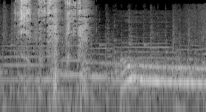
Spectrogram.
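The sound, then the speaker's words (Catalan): Several loud, wet crunching bites in quick succession as the wicked wolf leaps on Little Red Riding Hood and devours her, followed by a sustained low growling tone that lingers to the end. No talking. “I dient això, el llop malvat es va llançar sobre la caputxeta i la va devorar, tal com havia fet amb l'àvia.”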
